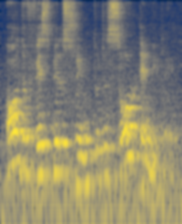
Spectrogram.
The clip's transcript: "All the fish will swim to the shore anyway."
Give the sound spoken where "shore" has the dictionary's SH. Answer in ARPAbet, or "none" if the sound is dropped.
S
